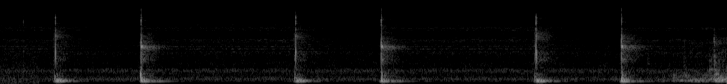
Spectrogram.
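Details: Ambu-bag emergency ventilator prototype, solenoid valves set to about 4 psi: sharp clicks in pairs about every two and a half seconds with a faint air puff; pressure starts at four, equalizes around 1–1.5, extra vented; cycling properly.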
